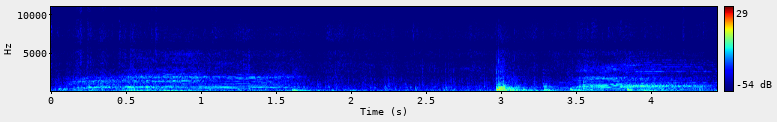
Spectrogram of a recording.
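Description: Sheep bleat close by while eating poured wheat feed, a few loud, wavering calls rising over the munching, with someone talking over them.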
